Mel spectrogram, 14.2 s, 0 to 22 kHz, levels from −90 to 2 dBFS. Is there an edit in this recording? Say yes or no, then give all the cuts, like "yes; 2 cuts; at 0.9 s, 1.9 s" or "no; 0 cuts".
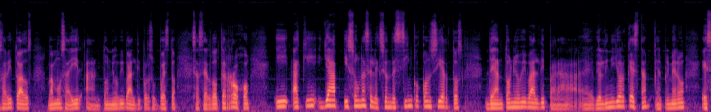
yes; 1 cut; at 3.9 s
